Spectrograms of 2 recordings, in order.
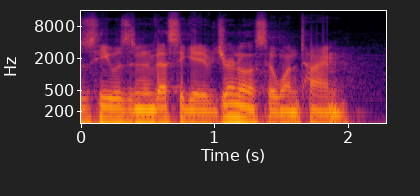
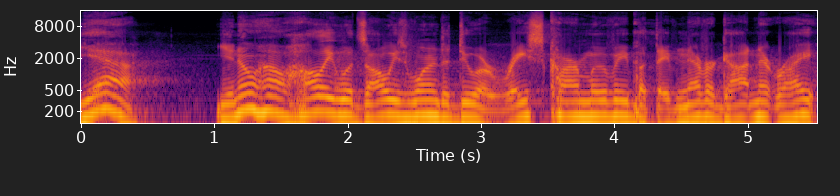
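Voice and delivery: put-on elderly man's voice, pitched high; 5 semitones higher than usual. Telling a story, speaker imitates a man across the room in an old man's voice. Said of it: "comes this old man's voice going".

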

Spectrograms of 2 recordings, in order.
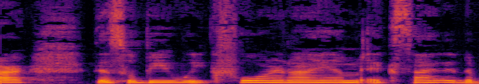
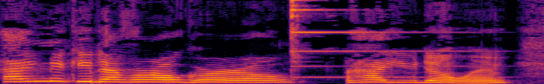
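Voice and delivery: high, put-on diva voice; 5 semitones higher, 4 dB louder than usual. On a show, greet a friend of the show in a shout-out, in a Wendy Williams voice. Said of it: "In my Wendy Williams voice".

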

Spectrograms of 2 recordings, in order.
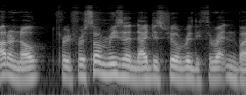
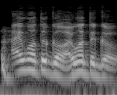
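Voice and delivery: put-on Russian accent, much higher; 5 semitones higher than usual. Telling about a man who wanted to get on the board, imitating his Russian accent. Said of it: "he had a Russian accent".

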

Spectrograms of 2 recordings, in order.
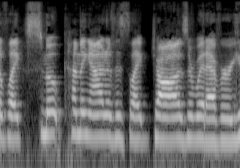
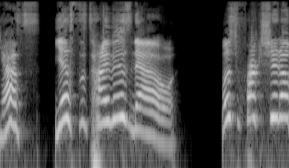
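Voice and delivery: rowdy, excited goblin voice, much higher; 7 semitones higher than usual. Game master voices one goblin replying to another: excited goblin voice. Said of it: "they're goblins, you know, they're very excited".

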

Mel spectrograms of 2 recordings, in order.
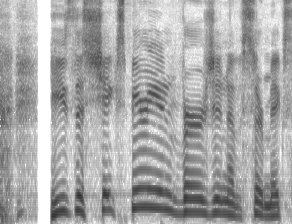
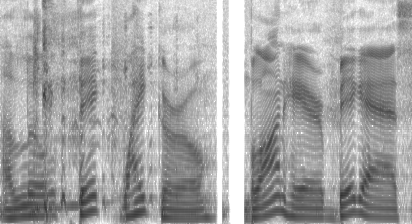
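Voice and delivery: slow deliberate delivery, each word spaced out; 5 semitones lower than usual. Repeating the line after another speaker asks: said slower. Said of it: "say it slower".

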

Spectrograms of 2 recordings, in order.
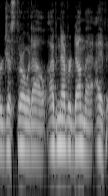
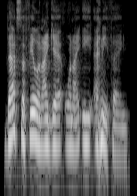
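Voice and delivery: usual speaking voice

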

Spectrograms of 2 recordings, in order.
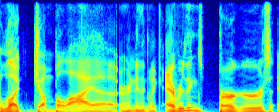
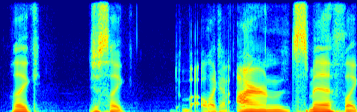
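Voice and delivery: normal talking voice

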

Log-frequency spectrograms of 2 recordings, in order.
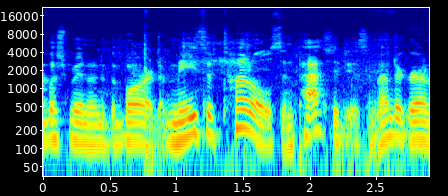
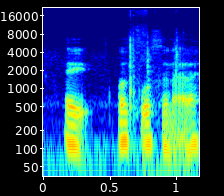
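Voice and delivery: plain reading voice

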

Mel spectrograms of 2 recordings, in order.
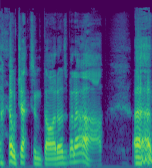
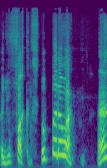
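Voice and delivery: put-on angry shout, pitched much higher; 7 semitones higher than usual. Telling a story about meeting Robert De Niro, imitating Robert De Niro angry. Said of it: "Robert De Niro at his angriest".

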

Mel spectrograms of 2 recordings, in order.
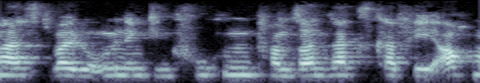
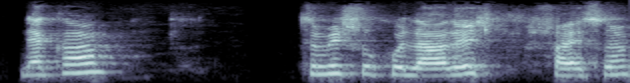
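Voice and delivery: talking with mouth full, chewing and smacking. Eating on the show after apologizing for smacking, chewing while talking. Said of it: "Entschuldigung, ich muss schmatzen".

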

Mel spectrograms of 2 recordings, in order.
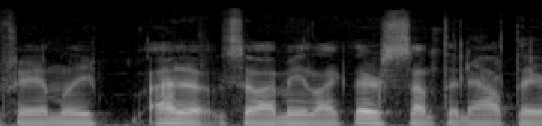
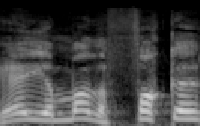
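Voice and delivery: put-on tough Italian accent, higher and louder; 12 dB louder than usual. Joking about passing as Italian if he wore a chain: acting like a tough Italian guy. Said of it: "I could have been Italian. I could be like".

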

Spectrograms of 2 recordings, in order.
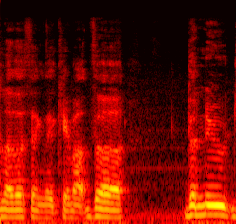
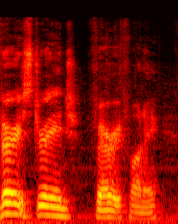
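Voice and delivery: ordinary talk

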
